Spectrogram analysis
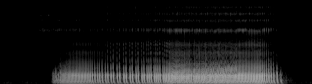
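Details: Sleeping dog: one long, fluttering, low rattling snore lasting about two seconds.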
